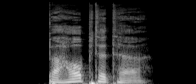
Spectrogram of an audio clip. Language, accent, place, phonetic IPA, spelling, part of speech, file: German, Germany, Berlin, [bəˈhaʊ̯ptətɐ], behaupteter, adjective, De-behaupteter.ogg
- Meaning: inflection of behauptet: 1. strong/mixed nominative masculine singular 2. strong genitive/dative feminine singular 3. strong genitive plural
